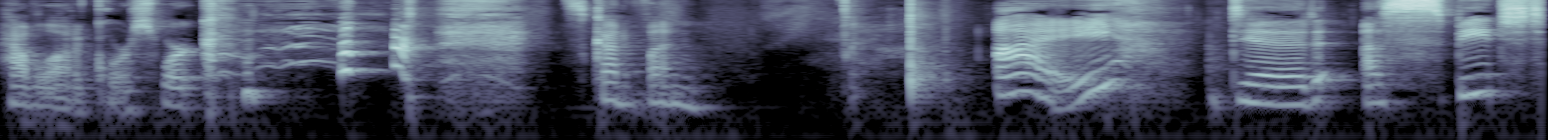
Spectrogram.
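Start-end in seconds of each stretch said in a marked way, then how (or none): 1.1-2.7 a short high laugh. Real, not acted. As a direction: laugh it off, amused at herself. Laughs about coursework.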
